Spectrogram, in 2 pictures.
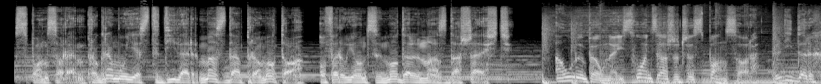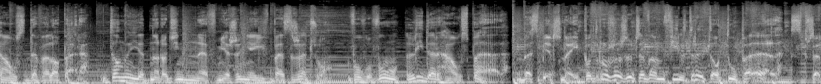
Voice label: Commercial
